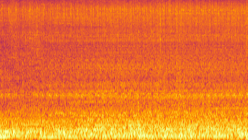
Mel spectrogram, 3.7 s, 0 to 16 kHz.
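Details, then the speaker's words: 2002 Ford F250 7.3 Powerstroke, 4R100 automatic, 4x4, ~285,000 miles, worn tires: deep rough rotating grinding rumble from the front passenger side while slowing to about 10 mph off the brakes. Owner suspects a wheel bearing; replacing both front bearings seemed to cure it. "you can hear that right there that's a passenger side for sure doing about about 10"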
